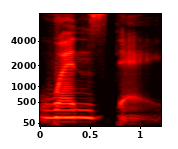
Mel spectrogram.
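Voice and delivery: "Wednesday" sounded out deliberately. Speaker demonstrating how to pronounce a word in a chat, saying it slower. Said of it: "Say it slower".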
